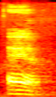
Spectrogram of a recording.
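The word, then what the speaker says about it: heir: അവർ എന്ന് പറയുമ്പോൾ അതിന്റെ ഉച്ചാരണം എന്താണ്? വവൽ സൗണ്ടാണ്. അതുപോലെ തന്നെ ഹോണസ്റ്റ് എന്ന് പറയും, ഓണസ്റ്റ് എന്ന് പറയുമ്പോൾ അതുപോലെ എയർ എന്നാണ് ഇതിന്റെ പ്രൊണൗൺസിയേഷൻ വരുന്നത്.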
